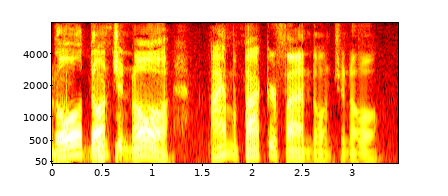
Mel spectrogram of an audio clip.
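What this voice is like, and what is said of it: Put-on Minnesota-style accent. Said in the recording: “that's like a lot of accents mixed into one right there ... It sounds like a Minnesota accent.”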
